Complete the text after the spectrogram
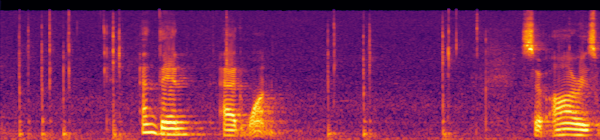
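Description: Calculator keys click under a finger.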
